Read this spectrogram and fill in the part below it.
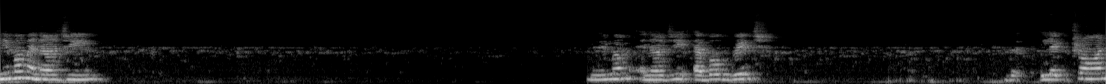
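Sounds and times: marker pen scratching on whiteboard: 0:08.1 - 0:11.0.

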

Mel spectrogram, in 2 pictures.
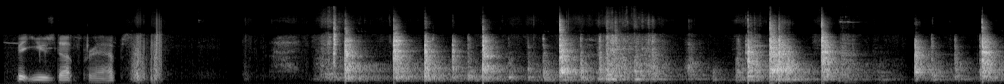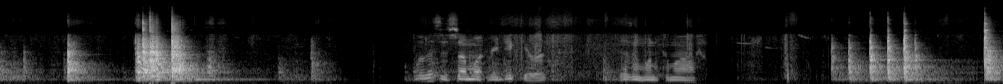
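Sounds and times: metal clanks: 0:03.2 - 0:13.4, 0:18.4 - 0:20.0.

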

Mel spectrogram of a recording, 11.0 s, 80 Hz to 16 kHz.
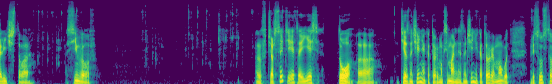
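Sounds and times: faint keyboard typing: 0:00.5 - 0:01.6, 0:02.8 - 0:06.1.

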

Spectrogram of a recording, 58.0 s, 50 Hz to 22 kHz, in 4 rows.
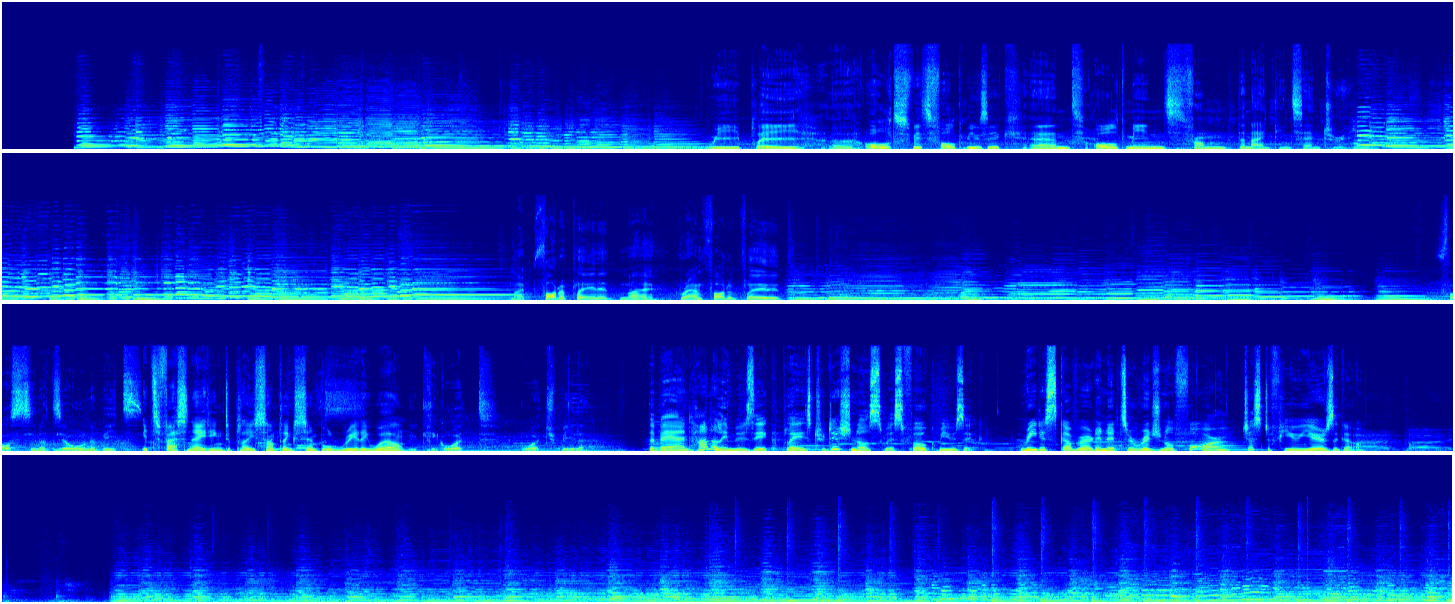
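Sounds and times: button accordion folk tune: 0:00.7 - 0:07.3, 0:12.4 - 0:19.7, 0:22.3 - 0:42.7, 0:44.6 - 0:58.0
clarinet melody: 0:00.7 - 0:20.7, 0:21.4 - 0:42.7, 0:44.6 - 0:58.0.

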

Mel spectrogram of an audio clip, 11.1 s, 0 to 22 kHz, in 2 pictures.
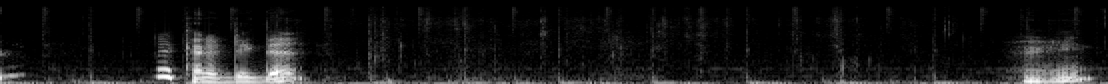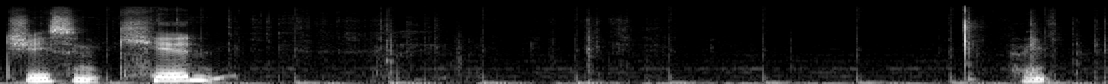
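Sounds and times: trading cards clicking: 0:06.7 - 0:09.0, 0:10.3 - 0:11.0.

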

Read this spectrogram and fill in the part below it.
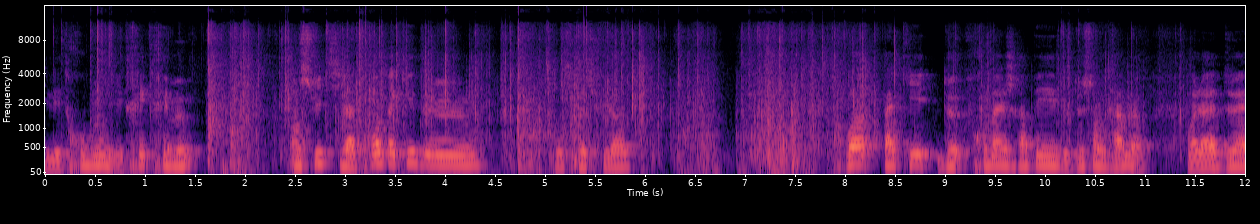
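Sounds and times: plastic packets crinkling: 0:00.0 - 0:11.7.

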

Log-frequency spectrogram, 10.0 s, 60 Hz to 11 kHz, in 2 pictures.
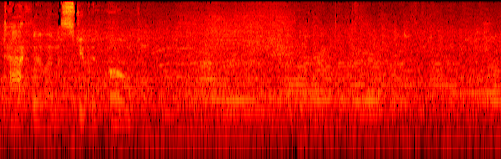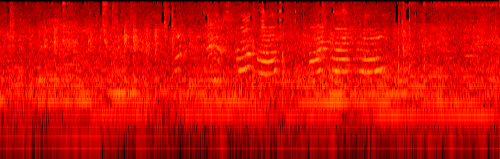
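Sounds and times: freight train mechanical hum: 0:00.0 - 0:10.0
wheels ticking on rails: 0:00.0 - 0:10.0.

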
